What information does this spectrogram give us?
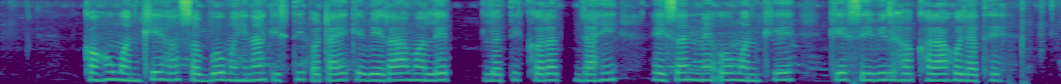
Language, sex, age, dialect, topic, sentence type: Chhattisgarhi, female, 25-30, Eastern, banking, statement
